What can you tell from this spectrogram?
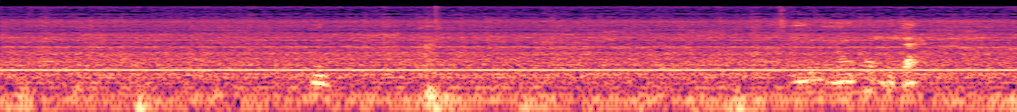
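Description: Steady room hum holding one pitch, over a low rumble, with a few soft knocks and brief low murmurs.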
